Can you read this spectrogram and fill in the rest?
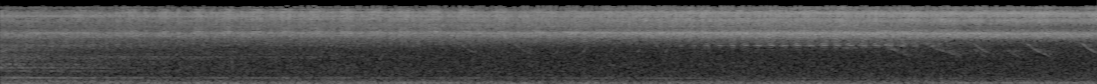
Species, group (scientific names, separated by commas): Neocicada hieroglyphica, Cicadidae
